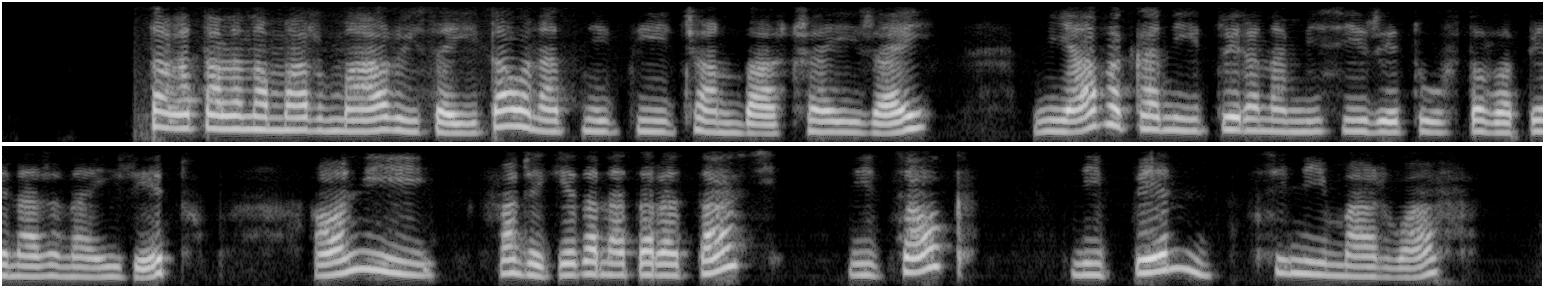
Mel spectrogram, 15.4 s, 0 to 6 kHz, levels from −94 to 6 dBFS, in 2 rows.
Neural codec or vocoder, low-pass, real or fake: codec, 16 kHz, 16 kbps, FreqCodec, smaller model; 5.4 kHz; fake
